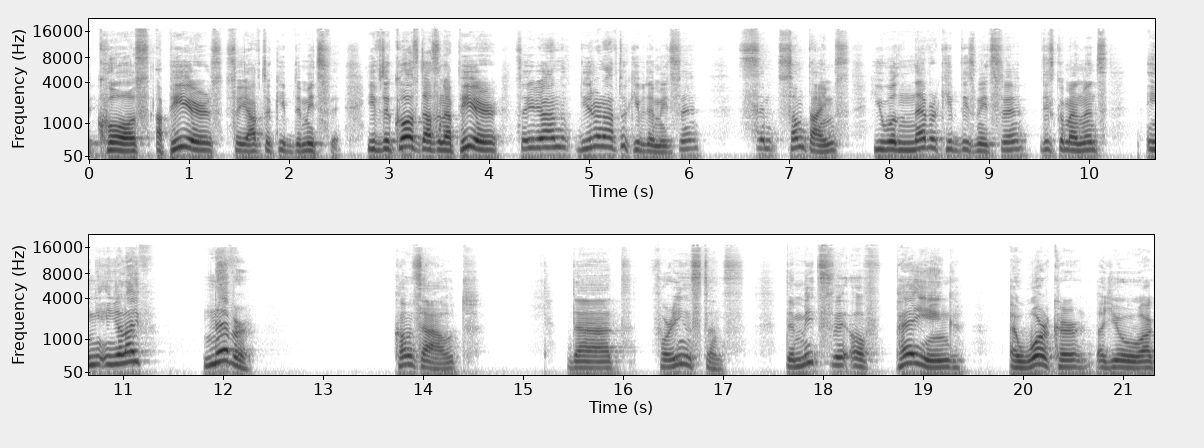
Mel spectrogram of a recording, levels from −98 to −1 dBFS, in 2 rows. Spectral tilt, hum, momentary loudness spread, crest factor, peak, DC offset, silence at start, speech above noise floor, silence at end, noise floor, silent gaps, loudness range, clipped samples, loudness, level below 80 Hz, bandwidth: -6.5 dB/octave; none; 16 LU; 22 dB; -10 dBFS; under 0.1%; 0 s; 58 dB; 0 s; -87 dBFS; none; 9 LU; under 0.1%; -30 LUFS; -54 dBFS; 17 kHz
